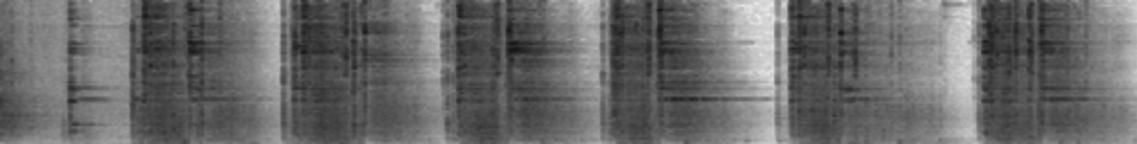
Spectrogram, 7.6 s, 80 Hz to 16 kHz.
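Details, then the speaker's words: 1980s Hydro Force 255cc two-stroke jet surfboard, compression test on top cylinder with throttle open; seven strong, even pull-start strokes with no hiss, reading over 100 psi, good for a small cylinder. "Oh, we're over 100. That's great for a small cylinder. All right. So that one's pretty good."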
